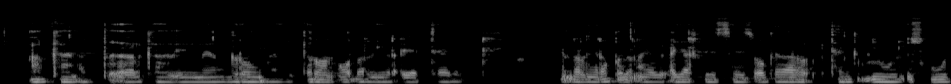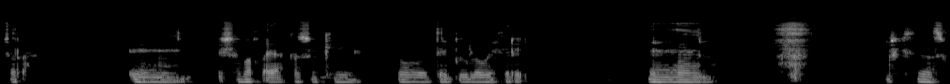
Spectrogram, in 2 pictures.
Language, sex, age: Somali, male, 18-24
